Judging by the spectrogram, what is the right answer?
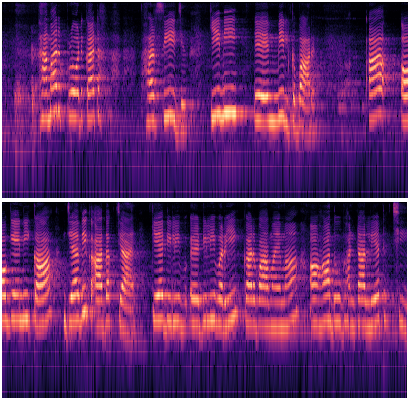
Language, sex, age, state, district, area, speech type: Maithili, female, 18-30, Bihar, Saharsa, rural, read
